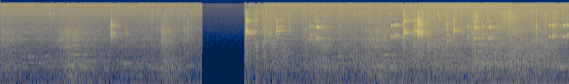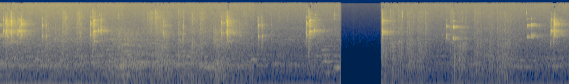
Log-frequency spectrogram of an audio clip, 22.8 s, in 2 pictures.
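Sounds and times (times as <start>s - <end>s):
birds: 2.0s - 4.0s, 4.9s - 18.2s, 19.0s - 22.7s.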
